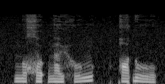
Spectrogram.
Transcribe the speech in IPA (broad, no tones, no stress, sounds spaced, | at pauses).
ŋ u χ u ʔ ŋ æ y̯ h u ŋ | q u ɗ u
